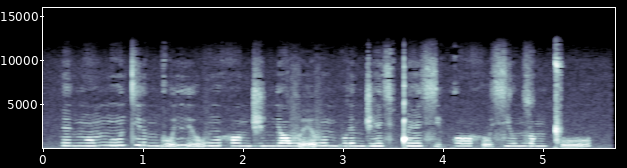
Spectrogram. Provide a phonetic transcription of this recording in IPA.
e ŋ ɔ̃ m ũ tʲ ə ɾ ə ŋ ɡ ṵ rʲ ṵ v ũ h ɔ n d͡ʒ ɪ nʲ ɒ v ḛ v ə̃ m b u ɾ ɪ n d͡ʒ ẽ sʲ ǃ ẽ sʲ ṵ k ɔ h ṵ sʲ u n z ɒ ŋ ǁ ṵ

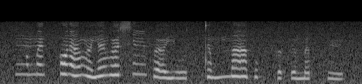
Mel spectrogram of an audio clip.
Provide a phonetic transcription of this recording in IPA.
ŋ ə̃˦ m ɛ̃˦ kː ɔ˦ ɾ ã˨˦ β œ̃˨ j ɛ̃˦ β œ˦ s ĩː˦ p œː˨ j uː˨ tː ə̃˦˨ mː ãː˦ p u˨ kː œ˨ k ø˨ m ɛ˨ pː y˨

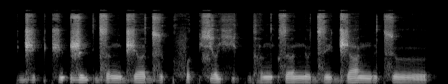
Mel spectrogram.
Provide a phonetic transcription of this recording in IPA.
d͡ʒ e k t͡ʃ ɨ ʔ ʐ i ʔ d͡z ɐ ŋ d͡ʒ ɐ d͡z ɵ k f ɐ k ɕ ɐ ç e k ɡʱ ɐ ŋ t͡s ɐ n ɵ d͡z e d͡ʒ a ŋ ɨ t͡s ɵ

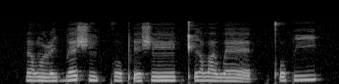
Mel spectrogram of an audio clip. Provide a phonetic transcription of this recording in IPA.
e lˠ õ ɭ i b ɛ ʃ ĩ kː o pʼ e ʃ ẽ | kʼ i lˠ ɛ w ɛ | kʼ o p i

